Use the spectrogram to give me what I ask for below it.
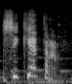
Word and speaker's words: psiquiatra: Sí, pero con el doctor psiquiatra. – Doctor psiquiatra. – La eh. P no se pronuncia, muchacho.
